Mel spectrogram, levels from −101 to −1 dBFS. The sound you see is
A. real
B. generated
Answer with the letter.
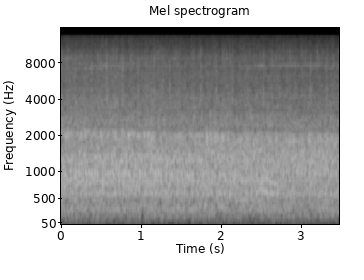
A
